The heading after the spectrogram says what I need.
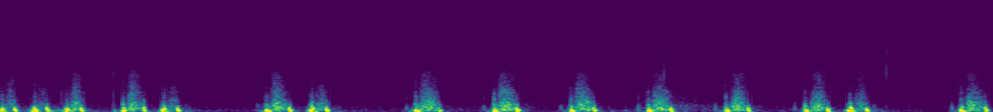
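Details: Pressed-heart recording with single-lead ECG in use: low, muffled heart sounds with uneven spacing, some beats close together, others after long pauses; irregular heartbeat (arrhythmia).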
